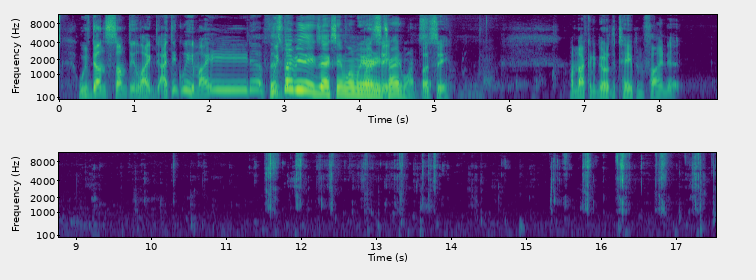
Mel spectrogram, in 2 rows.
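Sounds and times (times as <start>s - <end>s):
speech: 0.3s - 5.3s, 6.8s - 8.4s
crunchy chewing of dill pickle flavored popcorn: 9.1s - 17.5s.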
